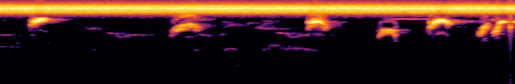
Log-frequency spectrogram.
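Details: Red-whiskered bulbul singing in the 'căng lửa' style for training other bulbuls: separate arched whistled notes, then a quicker run of rising and falling phrases toward the end, against a steady loud hiss.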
